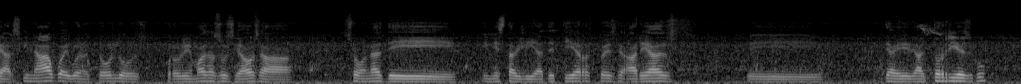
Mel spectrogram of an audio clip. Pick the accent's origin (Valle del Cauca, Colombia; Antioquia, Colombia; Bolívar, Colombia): Antioquia, Colombia; Medellín; vengo de Medellín, y en Medellín me tocó ver suceder varios asuntos relacionados como con la protección de áreas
